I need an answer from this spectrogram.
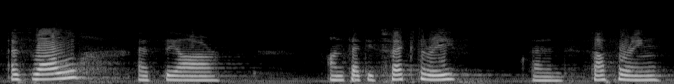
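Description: A woman from Switzerland giving a Buddhist dharma talk in a cinema hall, speaking in slow, measured, deliberate phrases. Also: medium pitch. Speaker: Buddhist teacher. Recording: dull lo-fi recording with long hall reverb.

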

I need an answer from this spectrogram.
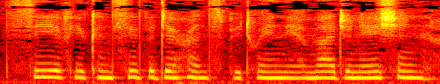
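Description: In a rough recording, a woman guides a meditation as its teacher. Her fairly high voice shows little pitch movement and stays soft, breathy, and hushed, with long pauses between phrases.

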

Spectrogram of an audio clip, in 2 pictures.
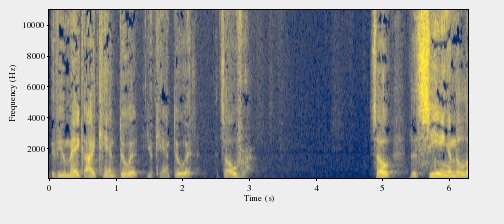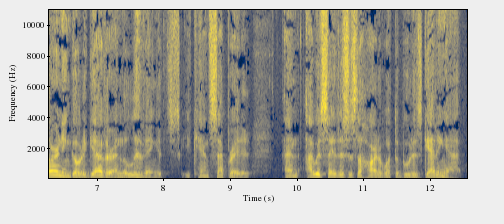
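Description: A man's voice: medium pitch, lively intonation, moderate pace, warm tone, husky. An older man, a meditation teacher giving a dharma talk at a retreat, telling stories conversationally and asking rhetorical questions.

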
